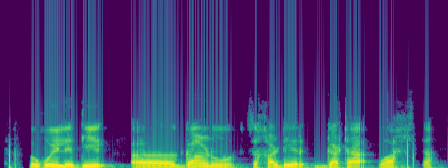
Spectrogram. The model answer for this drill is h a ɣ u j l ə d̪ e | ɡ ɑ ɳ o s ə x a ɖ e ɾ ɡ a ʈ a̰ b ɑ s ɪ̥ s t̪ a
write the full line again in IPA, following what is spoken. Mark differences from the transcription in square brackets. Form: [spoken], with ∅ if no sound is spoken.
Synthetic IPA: h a ɣ u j l [a] d̪ e | ɡ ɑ ɳ o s ə x a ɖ e ɾ ɡ a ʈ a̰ [w] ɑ [x] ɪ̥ s t̪ a

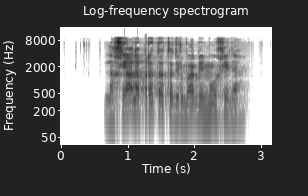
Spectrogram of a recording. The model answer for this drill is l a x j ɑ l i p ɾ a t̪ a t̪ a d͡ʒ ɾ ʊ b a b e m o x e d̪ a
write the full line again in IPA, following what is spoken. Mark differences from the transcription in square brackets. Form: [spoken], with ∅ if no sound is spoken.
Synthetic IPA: l a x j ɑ l [a] p ɾ a t̪ a t̪ a d͡ʒ ɾ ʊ b a b e m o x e d̪ a

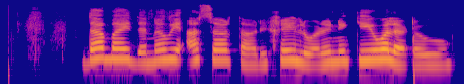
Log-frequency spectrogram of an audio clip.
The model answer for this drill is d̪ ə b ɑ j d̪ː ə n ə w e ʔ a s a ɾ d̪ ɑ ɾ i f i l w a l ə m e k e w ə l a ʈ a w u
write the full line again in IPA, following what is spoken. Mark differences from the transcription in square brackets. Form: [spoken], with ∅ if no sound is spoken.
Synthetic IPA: d̪ [ɑ] b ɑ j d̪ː ə n ə w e ʔ a s a ɾ [t̪] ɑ ɾ i [x] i l w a [ɽ] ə [n] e k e w ə l a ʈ a w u

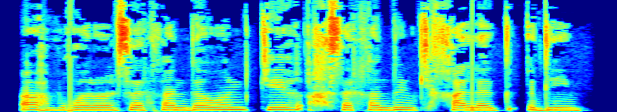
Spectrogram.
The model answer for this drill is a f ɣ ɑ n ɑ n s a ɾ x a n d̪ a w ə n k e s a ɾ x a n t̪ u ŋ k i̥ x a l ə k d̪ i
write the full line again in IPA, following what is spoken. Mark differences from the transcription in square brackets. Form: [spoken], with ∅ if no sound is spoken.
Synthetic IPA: a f ɣ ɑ n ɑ n s a ɾ x a n d̪ a w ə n k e s a ɾ x a n [d̪] u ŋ k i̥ x a l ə k d̪ i

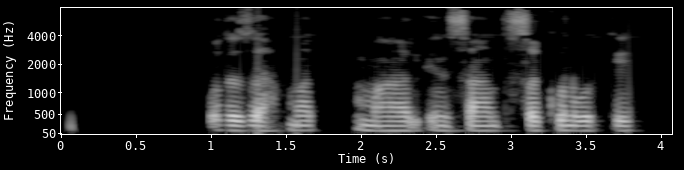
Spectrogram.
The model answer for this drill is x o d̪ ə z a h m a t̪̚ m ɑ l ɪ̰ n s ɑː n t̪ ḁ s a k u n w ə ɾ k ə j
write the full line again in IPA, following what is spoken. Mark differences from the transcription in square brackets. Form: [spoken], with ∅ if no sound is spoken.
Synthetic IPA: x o d̪ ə z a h m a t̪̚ m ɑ l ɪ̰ n s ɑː n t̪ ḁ s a k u n w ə ɾ k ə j

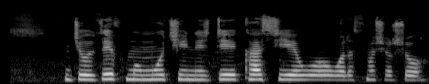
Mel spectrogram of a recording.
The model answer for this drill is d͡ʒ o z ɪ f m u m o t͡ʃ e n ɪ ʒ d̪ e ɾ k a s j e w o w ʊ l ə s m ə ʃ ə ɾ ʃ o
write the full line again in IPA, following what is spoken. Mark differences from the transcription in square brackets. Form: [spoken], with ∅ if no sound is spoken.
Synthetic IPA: d͡ʒ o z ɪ f m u m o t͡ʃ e n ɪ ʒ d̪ e [∅] k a s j e w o w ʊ l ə s m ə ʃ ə ɾ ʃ o

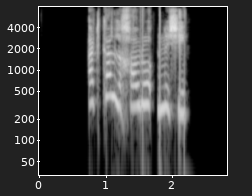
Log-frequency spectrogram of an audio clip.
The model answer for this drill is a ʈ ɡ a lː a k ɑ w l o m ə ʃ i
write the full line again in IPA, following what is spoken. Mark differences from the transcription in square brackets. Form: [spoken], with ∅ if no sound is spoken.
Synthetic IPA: a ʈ [k] a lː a [x] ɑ w [ɾ] o [n] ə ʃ i

